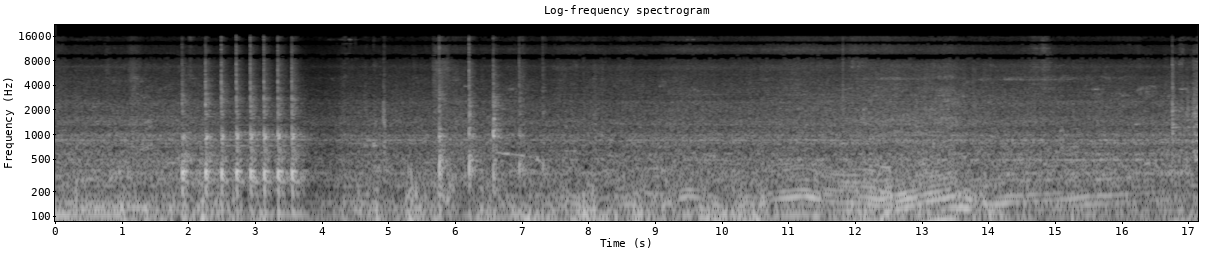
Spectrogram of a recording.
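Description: A quick run of about eight sharp, ringing knocks in under two seconds, like metal striking metal, then three more about two seconds later, over a steady background din.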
